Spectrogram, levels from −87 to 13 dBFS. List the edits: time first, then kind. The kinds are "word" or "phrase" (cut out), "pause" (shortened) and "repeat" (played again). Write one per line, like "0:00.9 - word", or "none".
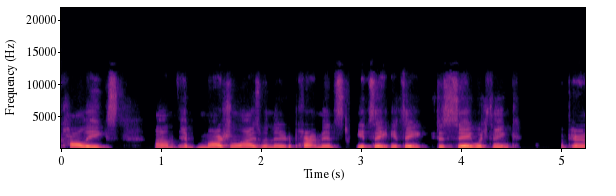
0:01.3 - word
0:02.9 - pause
0:03.8 - phrase
0:04.2 - word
